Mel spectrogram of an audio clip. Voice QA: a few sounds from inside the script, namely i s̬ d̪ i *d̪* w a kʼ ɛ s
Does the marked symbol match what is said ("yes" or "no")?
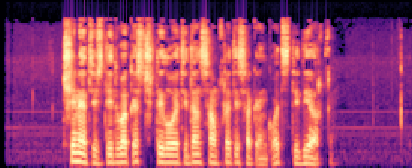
yes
